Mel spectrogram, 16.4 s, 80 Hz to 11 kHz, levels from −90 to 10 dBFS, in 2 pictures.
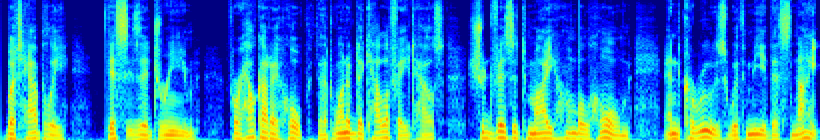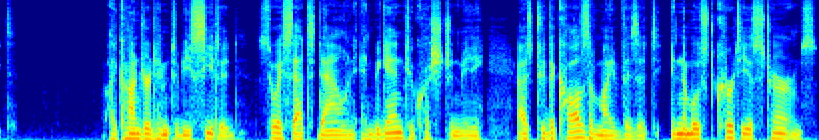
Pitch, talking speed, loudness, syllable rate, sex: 110 Hz, 200 wpm, -21 LUFS, 5.3 syllables/s, male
